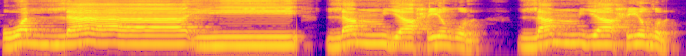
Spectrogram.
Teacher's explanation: ہم نے واو کو لام مشدد کے ساتھ ملانا ہے اور لام کو کھڑی زبر اور مد کی وجہ سے کھینچ کر ادا کرنا ہے، اور اس کے بعد حمزہ کو یا ساکن کے ساتھ ملائیں گے۔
